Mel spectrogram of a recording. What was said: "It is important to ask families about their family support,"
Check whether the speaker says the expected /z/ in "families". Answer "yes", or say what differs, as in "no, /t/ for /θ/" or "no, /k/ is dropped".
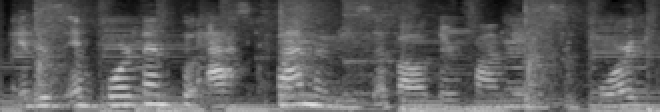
yes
